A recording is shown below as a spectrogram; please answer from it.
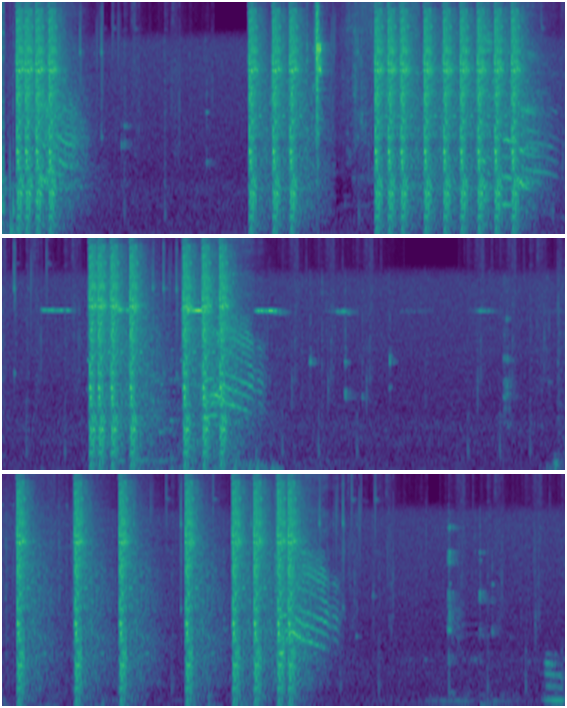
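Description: Automatic gunfire in the shooting game Striker comes in loud, rapid bursts of several shots each, separated by quieter gaps with faint background ambience, with clusters at intervals across the stretch and no talk.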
